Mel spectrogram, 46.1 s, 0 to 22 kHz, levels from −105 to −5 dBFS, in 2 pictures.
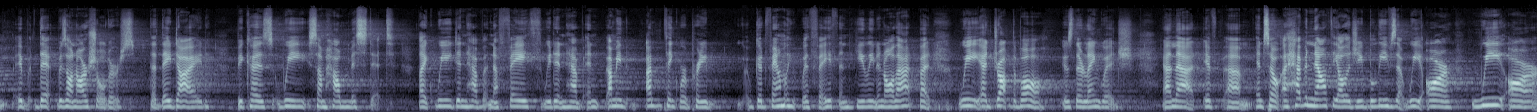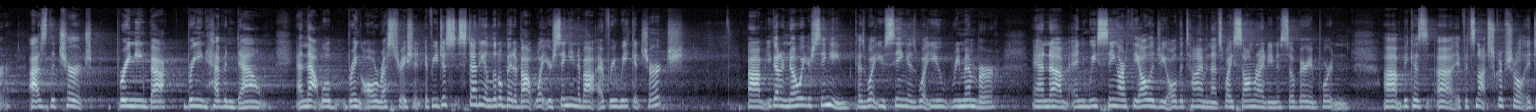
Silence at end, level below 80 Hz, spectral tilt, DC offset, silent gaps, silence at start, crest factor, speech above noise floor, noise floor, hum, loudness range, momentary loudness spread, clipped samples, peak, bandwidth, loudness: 0 s; -84 dBFS; -2 dB/octave; under 0.1%; none; 0 s; 22 dB; 27 dB; -60 dBFS; none; 4 LU; 11 LU; under 0.1%; -10 dBFS; 16.5 kHz; -32 LUFS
